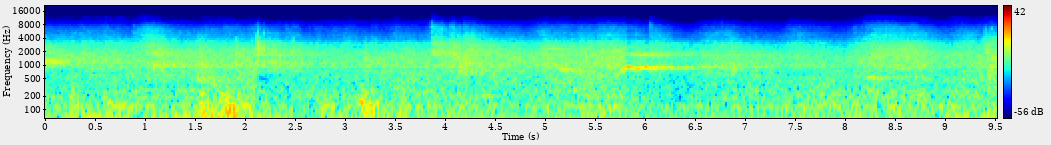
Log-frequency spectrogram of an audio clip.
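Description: Ice hockey play heard from a skating player: skate blades scraping and carving the ice under a steady rush of noise, with a few sharp stick or puck clacks.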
